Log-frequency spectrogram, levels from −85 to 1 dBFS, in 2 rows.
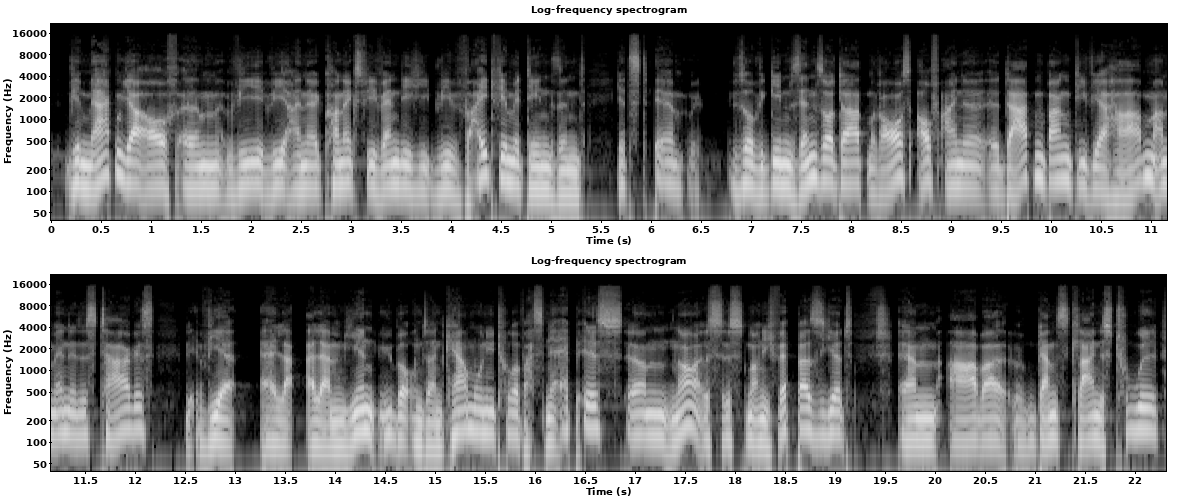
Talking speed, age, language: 140 wpm, 50-69, German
